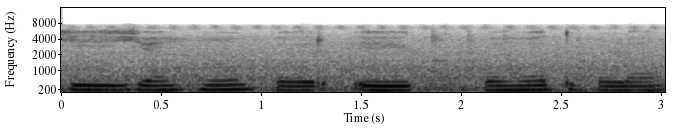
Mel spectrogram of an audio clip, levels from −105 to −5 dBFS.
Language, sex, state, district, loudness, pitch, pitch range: Hindi, female, Bihar, Kaimur, -14 LUFS, 185 Hz, 175-200 Hz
